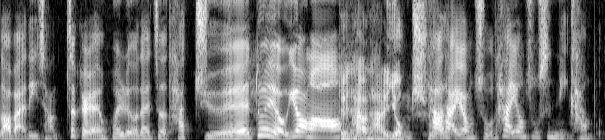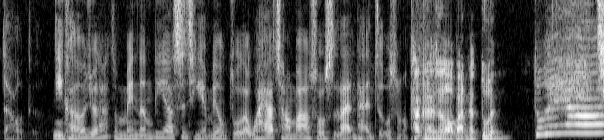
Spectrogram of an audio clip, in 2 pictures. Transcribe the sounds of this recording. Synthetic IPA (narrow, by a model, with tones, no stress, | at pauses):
lɑ˧ʊpa˨˩nə˧li˥˩ɑ˨˩ŋʈ͡ʂɤ˥˩ɡə˩ɻə˧˦nxwe˥˩ɪljo˧˥ʊt͡sa˥˧ɪʈ͡ʂɤ˥˩t̪ʰa˥t͡ɕɥɛ˧˦˥t̪we˥˩ɪjo˨˩ʊjʊ˥˩ŋɔ˨we˥˩˨t̪ʰa˥jtʰa˥də˩jʊ˥˧ŋʰu˧a˥jo˨˩t̪ʰa˥˩ə˨˧jʊ˥˧ŋʈ͡ʂʰu˥˩t̪ʰa˥də˧jŋʈ͡ʂʰu˥˧ʂɻ̩˥˩ni˨˩kʰa˥˩npu̥̰˧˥t̪ɑ̰˥˩ʊd̪̥ə˩ni˨˩k̪ʰə˧˥xwə˧˥a˥t͡sə˨˩mə˩me˧ɪnə˧˥ŋli˥˨a˨˩ʂɻ̩˥˩t͡ɕʰi˧˥ŋjɛ˨˩me˧˥ɪjo˨˩ʊt͡swɔ˥˩d̪ə̰˩wɔ˨˩a˧˥jʈ͡ʂʰɑ˧˥ŋpɑ˥ŋa˥˩ʂo˥ʊʂɻ̩˧˥t̪a˥˩nt̪ʰa̰˧˥nd͡zɹ̩˧˩wʂə˧˦mə̰˦t̪ʰa˥kʰə˨nə˧˦ŋʂɻ̩˥˩lɑ˥ba˨˩nd̪ə˦t̪wə˥˩n | t̪we˥˩ɪa˨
